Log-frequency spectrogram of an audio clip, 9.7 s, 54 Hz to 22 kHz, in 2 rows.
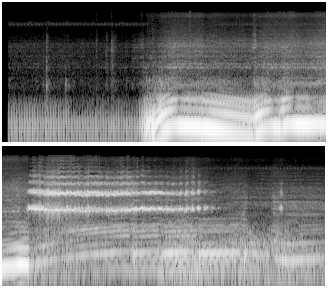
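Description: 2012 Honda Civic Si's 2.4-litre four-cylinder, fitted with an Injen axle-back exhaust and a DC Sports short ram intake, idling, then launching hard about two seconds in with a loud rising rev, a quick upshift under two seconds later, and pulling away in the next gear, fading as it goes. A steady high whine joins in about five seconds in and lasts around three seconds.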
